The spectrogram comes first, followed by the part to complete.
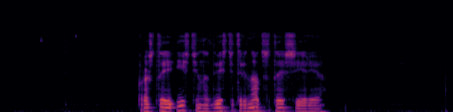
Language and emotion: Russian, neutral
